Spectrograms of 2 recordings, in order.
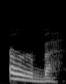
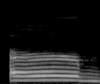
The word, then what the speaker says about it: herb: it again hen correct herb herb B Herb in this word the H is silent say it again with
